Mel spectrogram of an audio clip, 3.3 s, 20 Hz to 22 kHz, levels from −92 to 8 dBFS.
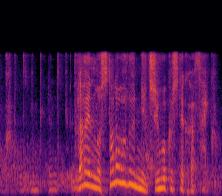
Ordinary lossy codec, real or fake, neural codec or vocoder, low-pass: none; fake; codec, 24 kHz, 0.9 kbps, WavTokenizer, small release; 7.2 kHz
